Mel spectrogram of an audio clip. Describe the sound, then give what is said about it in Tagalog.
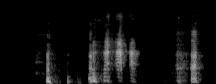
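A person imitates a goat, letting out a run of short, quavering bleats, then two more after a brief pause. No actual speech is heard. “Sabi mo aso, no, pero kambing pala.”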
